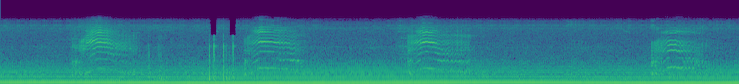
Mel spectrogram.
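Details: Kitten ten days after adoption repeating short high meows roughly every one to two seconds, each bending up then down, with a couple of small clicks between calls and a continuous low hum.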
